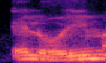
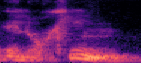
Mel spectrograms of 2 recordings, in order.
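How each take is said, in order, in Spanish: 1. Empieza directamente en la vocal. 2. Empieza con un sonido fuerte y áspero en la garganta. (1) "no es Elohim a secas" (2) "Entre los askenazis se dice Elohim, como una J"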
